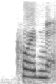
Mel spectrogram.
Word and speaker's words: Corydon: Yes, Battle of Corden. And it's spelled C-O-R-Y-D-O-N. You don't pronounce the Y, but if you don't put it in there, you're not going to get to the site.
